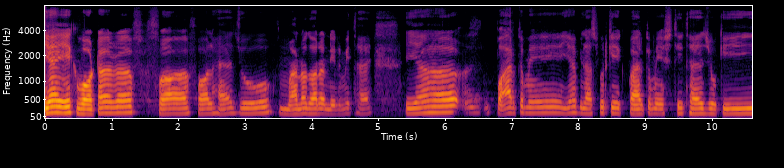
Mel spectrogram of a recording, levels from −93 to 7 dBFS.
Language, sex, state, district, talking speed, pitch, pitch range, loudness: Hindi, male, Chhattisgarh, Bilaspur, 130 wpm, 140 Hz, 130-150 Hz, -23 LUFS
